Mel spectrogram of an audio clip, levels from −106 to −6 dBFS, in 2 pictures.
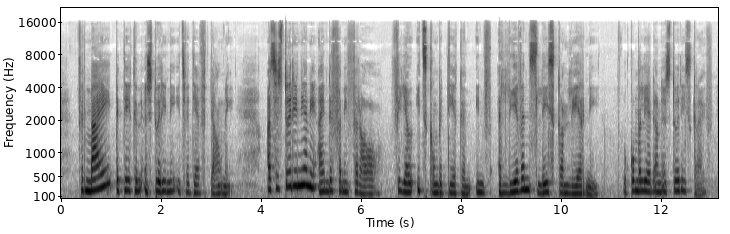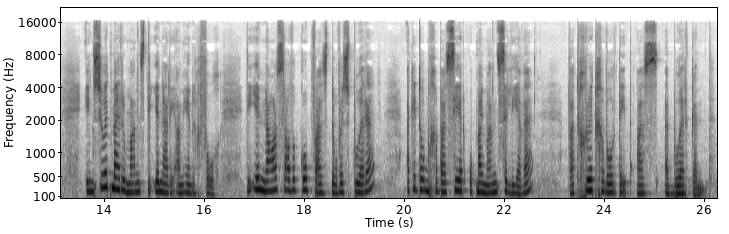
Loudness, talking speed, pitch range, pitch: -19 LUFS, 165 wpm, 170-215 Hz, 195 Hz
